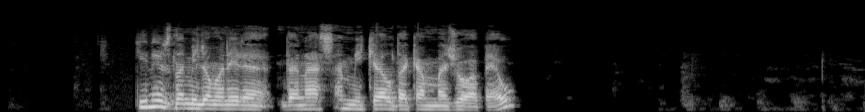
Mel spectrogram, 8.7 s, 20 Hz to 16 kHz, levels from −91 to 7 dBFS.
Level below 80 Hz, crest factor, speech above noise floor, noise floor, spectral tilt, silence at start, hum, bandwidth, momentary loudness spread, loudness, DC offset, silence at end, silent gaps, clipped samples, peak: -58 dBFS; 16 dB; 68 dB; -81 dBFS; -7.5 dB/octave; 1.4 s; none; 6.8 kHz; 6 LU; -14 LUFS; under 0.1%; 3.5 s; none; under 0.1%; -2 dBFS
